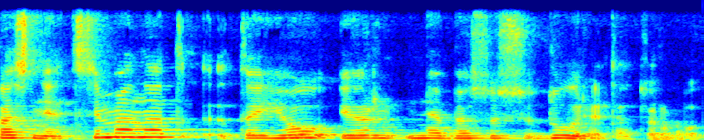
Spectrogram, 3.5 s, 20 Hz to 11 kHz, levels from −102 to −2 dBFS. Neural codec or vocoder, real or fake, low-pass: none; real; 9.9 kHz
